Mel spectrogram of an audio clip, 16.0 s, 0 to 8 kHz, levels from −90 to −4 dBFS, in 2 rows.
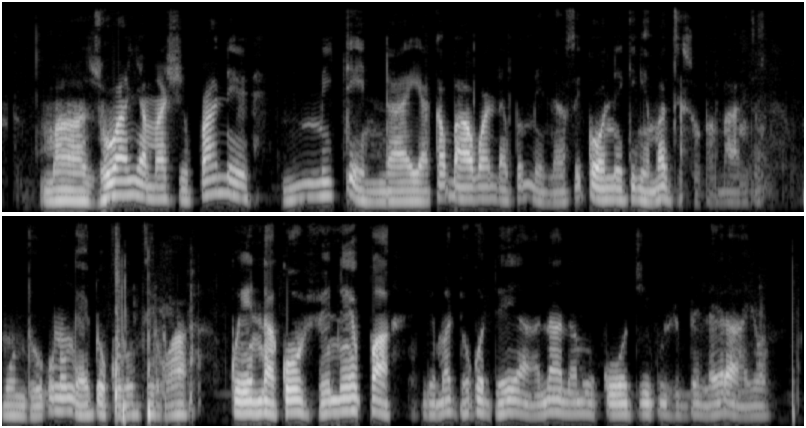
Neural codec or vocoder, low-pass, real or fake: none; 7.2 kHz; real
